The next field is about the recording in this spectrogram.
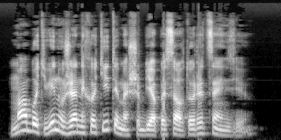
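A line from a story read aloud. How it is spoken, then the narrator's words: Relieved sigh, triumphant. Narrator (Ukrainian): зітхнув я з полегшею, як генерал після переможного закінчення тяжкої кампанії, і сказав пані Марії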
